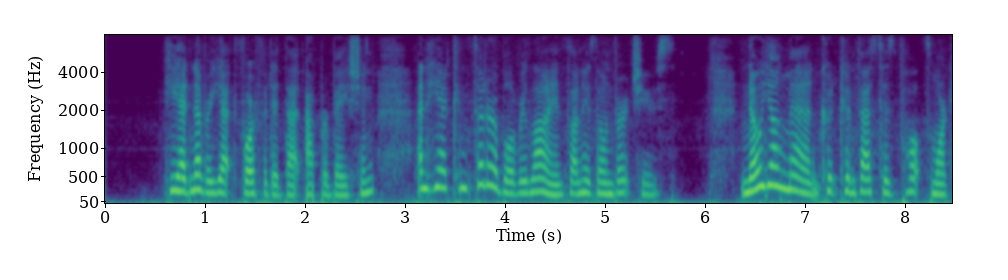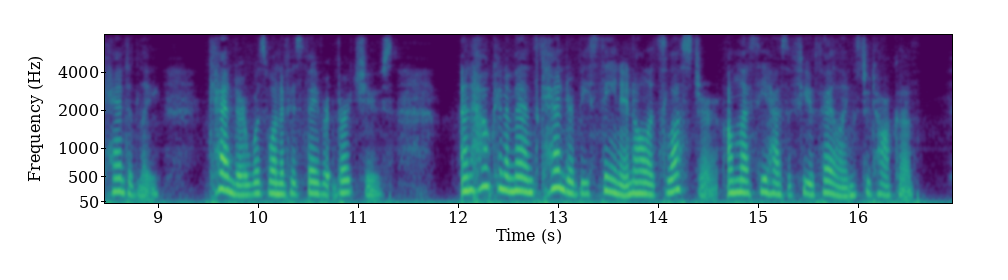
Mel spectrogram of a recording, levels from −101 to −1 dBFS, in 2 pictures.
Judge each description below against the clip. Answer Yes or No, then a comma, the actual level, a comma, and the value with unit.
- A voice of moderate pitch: No, high, 210 Hz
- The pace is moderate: Yes, average, 190 wpm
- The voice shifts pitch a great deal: No, average, 4.3 semitones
